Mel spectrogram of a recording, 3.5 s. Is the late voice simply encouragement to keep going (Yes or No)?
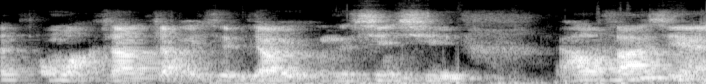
Yes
